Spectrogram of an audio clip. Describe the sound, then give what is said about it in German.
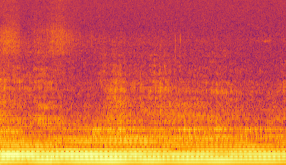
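An airplane flying overhead, heard as a loud, constant low droning engine hum with strong steady tones that barely change, fading only slightly by the end. “Oh, da kommt schon wieder ein Flugzeug. Kann auch sein, dass es das gleiche ist. Aber es fliegt in die gleiche Richtung. Also vielleicht ist es auch eine Runde geflogen.”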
